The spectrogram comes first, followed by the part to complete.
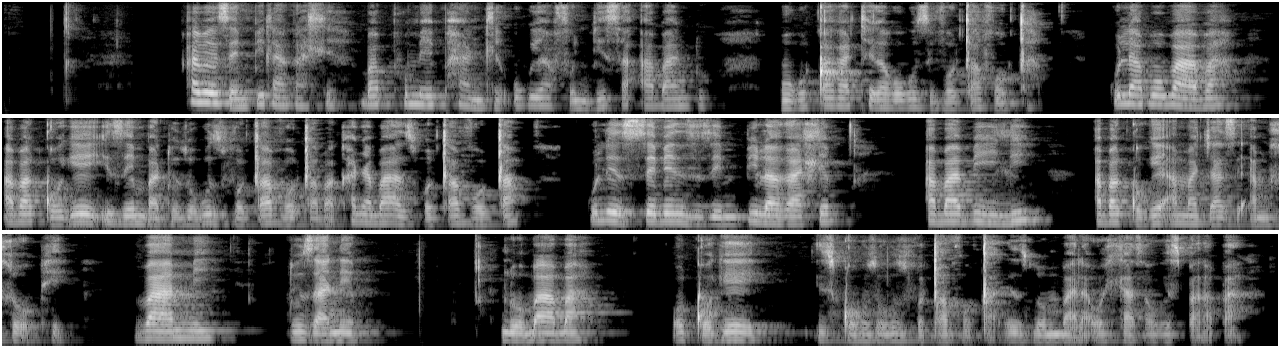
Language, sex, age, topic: North Ndebele, male, 36-49, health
